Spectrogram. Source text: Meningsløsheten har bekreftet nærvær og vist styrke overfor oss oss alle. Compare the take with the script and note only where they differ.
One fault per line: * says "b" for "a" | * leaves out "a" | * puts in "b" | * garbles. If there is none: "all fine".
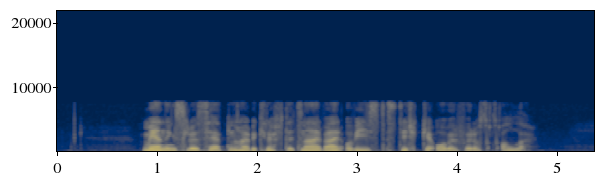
all fine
